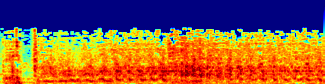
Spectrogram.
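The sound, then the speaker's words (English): A car engine cranks over and over without catching, a steady, rapid mechanical whirring and chugging that runs unbroken for a few seconds with no voices. “It won't start.”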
